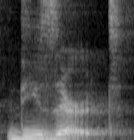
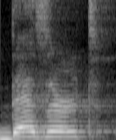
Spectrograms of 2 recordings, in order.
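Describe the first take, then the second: First: DESSERT stressed on SERT, falling at the end; stress on second syllable. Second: DESERT stressed on DES, rising pitch; stress on first syllable. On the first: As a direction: say "dessert" as dih-ZERT, second syllable strong. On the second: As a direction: say "desert" as DEZ-ert, first syllable strong. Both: Shown as a demonstration. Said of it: "the stress, first syllable and second syllable".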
